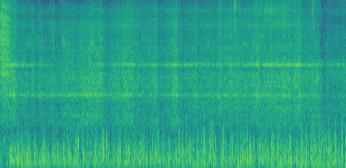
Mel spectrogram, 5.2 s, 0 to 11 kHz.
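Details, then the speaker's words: Haier 5K BTU window air conditioner, salvaged from a barn and cleaned and bleach-disinfected, first test run on low fan: a steady low whoosh with a faint even tone and no rattles or scraping. The fan runs smoothly on low. "It's plugged in. We're just going to do low fan first. Very nice."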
